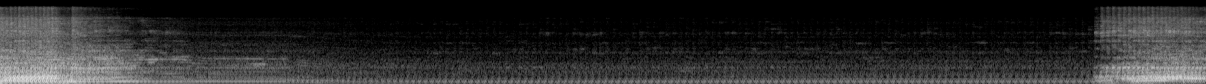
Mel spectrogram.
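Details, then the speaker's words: Kawasaki V-twin on a John Deere Z465 zero-turn, after carburetor cleaning, tank cleaning, new fuel lines, spark plugs and fresh gas (previously seemed to run on one cylinder after running out of gas): steady even idle, no misses; runs normally. "it seems to run really good like a twin cylinder Kawasaki should do"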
